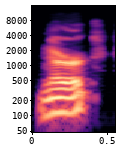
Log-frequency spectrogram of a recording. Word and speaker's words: Newark: it going on East going into Newark or as the locals say nerk uh we cross uh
